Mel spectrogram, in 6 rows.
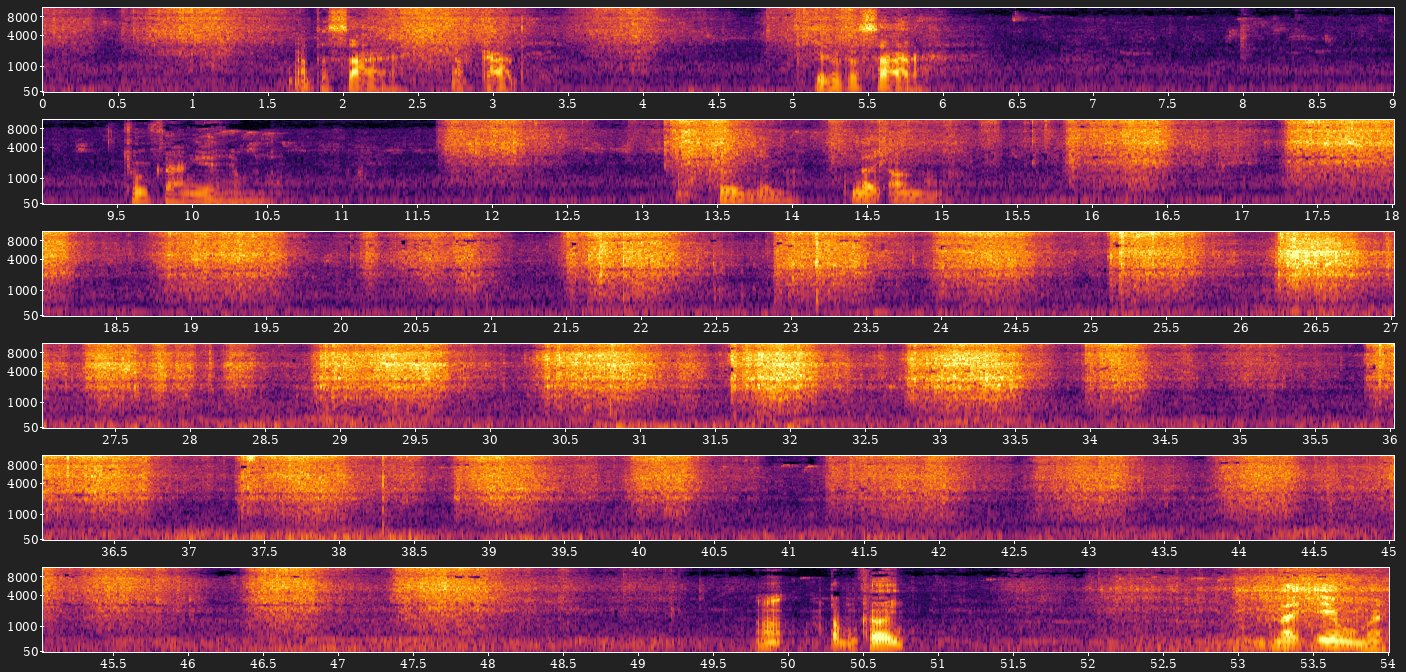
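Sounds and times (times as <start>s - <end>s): rake scraping through dry leaves: 0.0s - 5.9s, 11.6s - 49.4s, 51.4s - 54.0s.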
